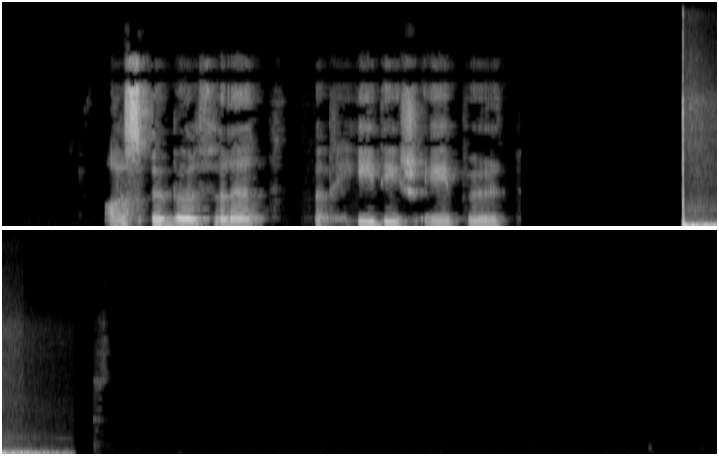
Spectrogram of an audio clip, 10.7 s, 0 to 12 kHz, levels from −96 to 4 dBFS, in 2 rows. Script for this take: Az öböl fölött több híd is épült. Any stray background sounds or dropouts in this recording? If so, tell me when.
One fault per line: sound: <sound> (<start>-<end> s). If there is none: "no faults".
sound: thud (5.1-5.9 s)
